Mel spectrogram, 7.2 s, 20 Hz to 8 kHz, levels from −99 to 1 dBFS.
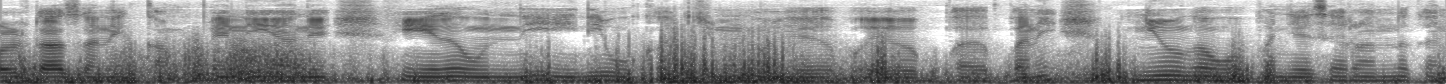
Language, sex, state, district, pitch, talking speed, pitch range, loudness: Telugu, male, Andhra Pradesh, Sri Satya Sai, 140 Hz, 155 wpm, 130-145 Hz, -17 LUFS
